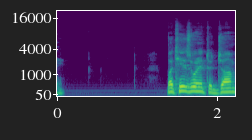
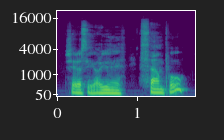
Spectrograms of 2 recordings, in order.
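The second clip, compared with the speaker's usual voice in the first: normal talking voice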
